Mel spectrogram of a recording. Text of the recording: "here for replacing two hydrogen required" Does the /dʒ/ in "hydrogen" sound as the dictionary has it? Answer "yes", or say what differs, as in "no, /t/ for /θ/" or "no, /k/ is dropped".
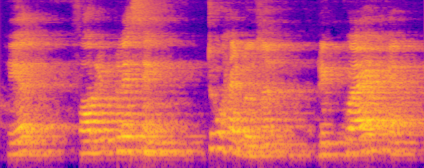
no, /z/ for /dʒ/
